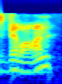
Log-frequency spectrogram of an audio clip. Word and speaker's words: Vilain: Yeah, but it's pronounced French, so it's spelled V-I-L-A-I-N, Villain.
